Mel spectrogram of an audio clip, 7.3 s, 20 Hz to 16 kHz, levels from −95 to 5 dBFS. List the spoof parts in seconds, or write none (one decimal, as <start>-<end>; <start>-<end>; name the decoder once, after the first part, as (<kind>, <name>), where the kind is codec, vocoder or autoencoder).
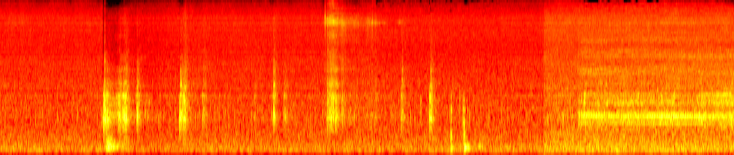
0.0-3.7 (autoencoder, DAC-VAE); 5.0-5.8; 6.6-7.3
